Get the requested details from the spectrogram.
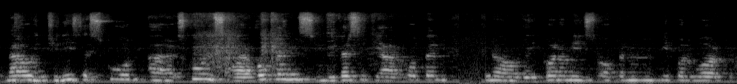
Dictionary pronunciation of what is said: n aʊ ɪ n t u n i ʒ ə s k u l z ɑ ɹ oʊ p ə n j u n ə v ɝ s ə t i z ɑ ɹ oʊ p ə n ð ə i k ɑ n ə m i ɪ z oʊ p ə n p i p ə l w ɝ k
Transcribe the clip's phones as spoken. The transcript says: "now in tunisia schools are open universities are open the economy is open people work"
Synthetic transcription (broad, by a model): n aʊ ɪ n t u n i z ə s k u l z ɑ ɹ oʊ p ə n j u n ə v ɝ s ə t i ɑ ɹ oʊ p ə n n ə i k ɑ n ə m i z oʊ p ə n p i p ə l w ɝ k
